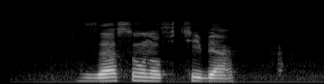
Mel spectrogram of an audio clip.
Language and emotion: Russian, angry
